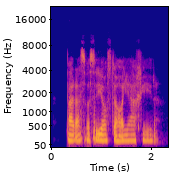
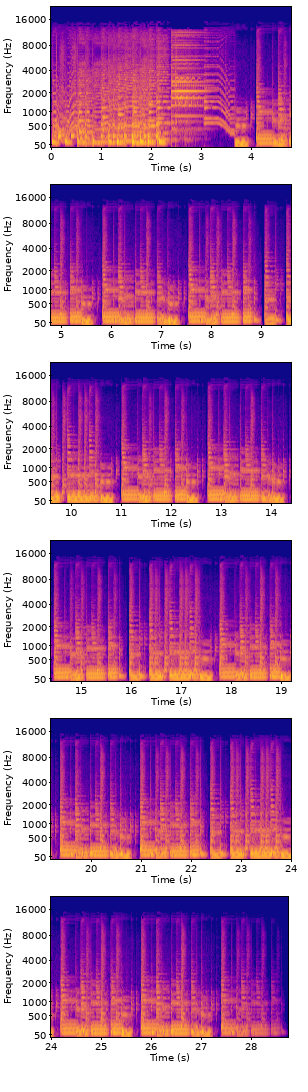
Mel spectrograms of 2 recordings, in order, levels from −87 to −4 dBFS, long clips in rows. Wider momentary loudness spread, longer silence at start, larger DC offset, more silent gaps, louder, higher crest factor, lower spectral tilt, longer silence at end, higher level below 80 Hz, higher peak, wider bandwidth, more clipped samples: about the same, 7 LU vs 7 LU; first, 0.3 s vs 0 s; neither; neither; about the same, -25 LUFS vs -23 LUFS; about the same, 18 dB vs 18 dB; about the same, -5.5 dB/octave vs -5.5 dB/octave; about the same, 0.25 s vs 0.2 s; second, -58 dBFS vs -30 dBFS; second, -8 dBFS vs -4 dBFS; second, 9.2 kHz vs 14.5 kHz; neither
